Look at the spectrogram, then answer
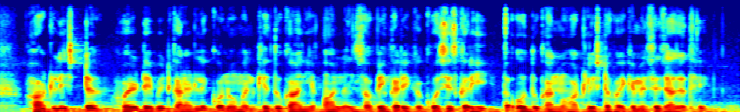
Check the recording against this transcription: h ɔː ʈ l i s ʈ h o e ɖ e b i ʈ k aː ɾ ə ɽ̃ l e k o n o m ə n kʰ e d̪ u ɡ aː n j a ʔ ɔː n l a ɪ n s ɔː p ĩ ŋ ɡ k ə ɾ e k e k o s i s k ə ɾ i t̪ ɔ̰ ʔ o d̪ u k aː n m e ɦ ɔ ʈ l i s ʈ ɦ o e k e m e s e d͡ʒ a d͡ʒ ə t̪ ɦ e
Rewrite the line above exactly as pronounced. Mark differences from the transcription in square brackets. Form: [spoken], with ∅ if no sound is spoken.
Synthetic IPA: h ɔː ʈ l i s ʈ h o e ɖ e b i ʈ k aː ɾ ə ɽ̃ l e k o n o m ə n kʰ e d̪ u [k] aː n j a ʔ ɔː n l a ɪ n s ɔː p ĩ ŋ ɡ k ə ɾ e k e k o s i s k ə ɾ i t̪ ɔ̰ ʔ o d̪ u k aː n m e ɦ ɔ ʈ l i s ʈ ɦ o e k e m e s e d͡ʒ a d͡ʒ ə t̪ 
